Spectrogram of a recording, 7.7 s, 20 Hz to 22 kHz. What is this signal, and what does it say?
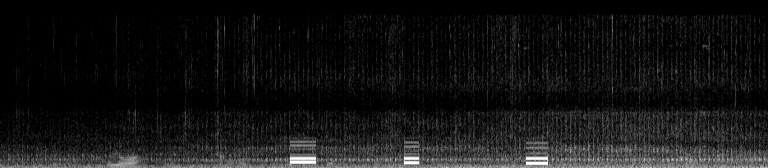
DTMF, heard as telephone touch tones, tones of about 210 ms, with street noise. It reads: 8 5 2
